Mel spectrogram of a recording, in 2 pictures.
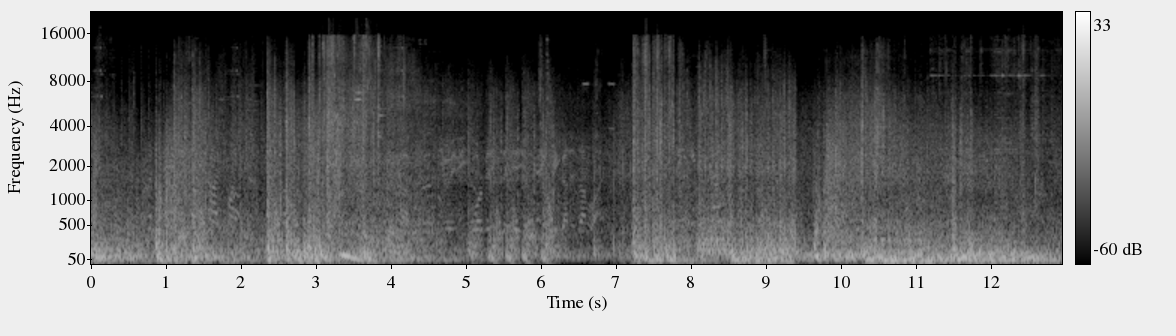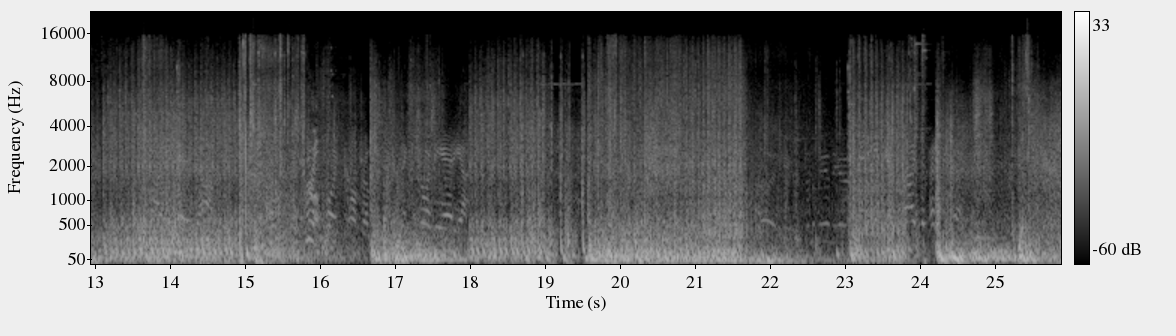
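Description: Dense gunfire rattles through a Call of Duty match, with rapid automatic bursts and repeated shots broken by brief lulls, loud and close, while in-game voices call out now and then.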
